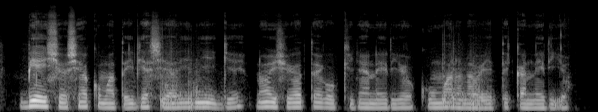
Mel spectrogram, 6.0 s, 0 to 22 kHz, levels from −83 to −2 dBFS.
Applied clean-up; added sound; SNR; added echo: neural mask model RNNoise.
